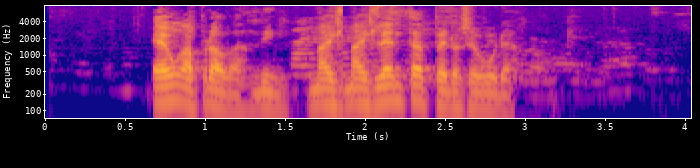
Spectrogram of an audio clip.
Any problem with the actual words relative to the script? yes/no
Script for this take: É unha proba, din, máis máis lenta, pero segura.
no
